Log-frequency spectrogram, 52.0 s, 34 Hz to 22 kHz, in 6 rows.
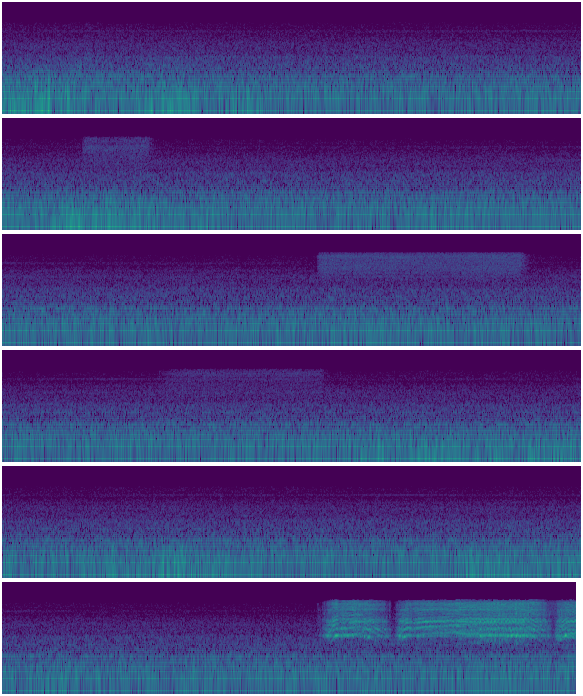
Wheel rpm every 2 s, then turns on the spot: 0, 0, 0, 0, 0, 0, 0, 0, 0, 0, 0, 0, 0, 0, 0, 0, 0, 0, 0, 0, 0, 0, 0, 0, 80, 130.
none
